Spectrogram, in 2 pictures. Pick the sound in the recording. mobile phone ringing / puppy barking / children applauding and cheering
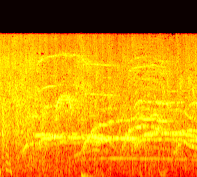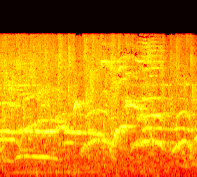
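children applauding and cheering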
